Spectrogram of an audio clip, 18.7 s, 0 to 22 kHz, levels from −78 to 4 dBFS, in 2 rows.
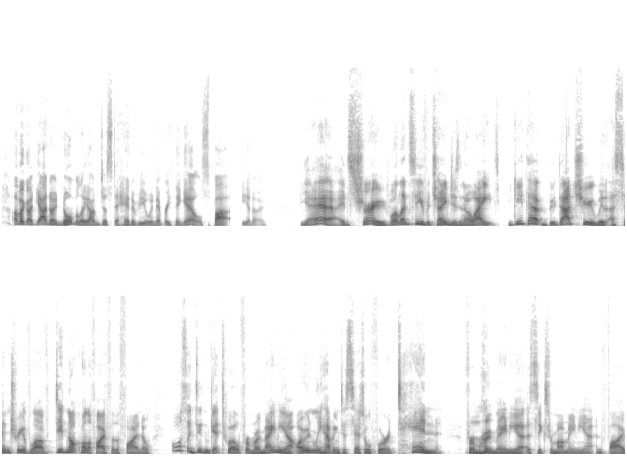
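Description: No technical faults are audible.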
